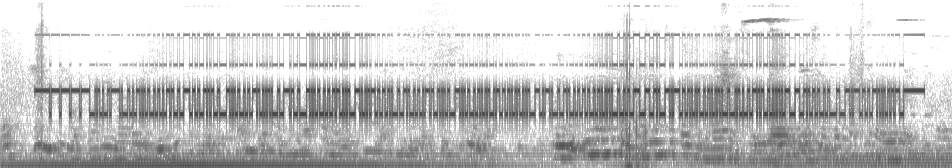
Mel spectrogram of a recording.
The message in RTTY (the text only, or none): ELS LAMINATS CREMATS PRODUIEN GASOS DHIDROGEN I DE MONOXID DE CARBONI TOXICS.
